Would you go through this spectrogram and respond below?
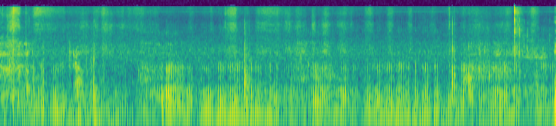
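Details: Rescue cat Lippy purring indoors while chewing on shorts, a low rumbling purr rising and falling in repeated cycles of one to two seconds, with faint rustling and a few soft clicks.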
